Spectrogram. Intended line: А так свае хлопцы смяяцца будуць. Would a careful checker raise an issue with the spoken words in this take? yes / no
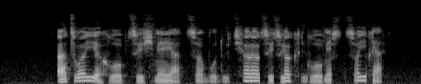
yes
